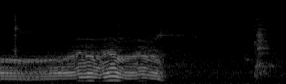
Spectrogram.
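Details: Puppy Christian, protective and keen on the cats, gives a wavering, whining growl that rises and falls for about a second and a half before stopping, then faint room noise.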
